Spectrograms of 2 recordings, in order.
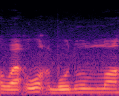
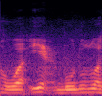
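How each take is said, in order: First: A u vowel comes between wa and b. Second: An i vowel comes between wa and b. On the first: "tidak perlu kita baca" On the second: "tidak perlu kita baca"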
